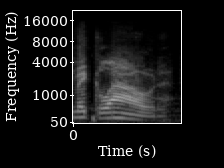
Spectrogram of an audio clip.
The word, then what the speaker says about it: Mloud: For I am Mloud, and no other pronunciation of my name is correct.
